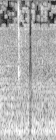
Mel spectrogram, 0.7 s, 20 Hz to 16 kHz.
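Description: A worn steel front wheel bearing on a car lifted at the front, spun by hand while the shock absorber is held, gives a steady low rumbling hum centred around 240 Hz with a brief dip near the middle. The noise and vibration are symptoms of the worn bearing, which should be replaced before it fails completely.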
